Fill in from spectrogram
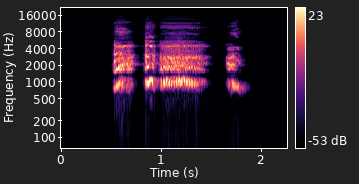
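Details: A single crow from a crossbred decoy junglefowl: a short burst, then a sustained harsh buzzy phrase about half a second long, then a separate brief falling end note. Nothing else is heard.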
